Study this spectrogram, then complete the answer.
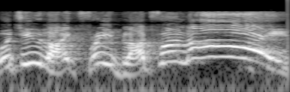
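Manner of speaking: cheesiest advert voice, very high. Urging the other speaker to do the cheesiest advert, showing how: cheesiest advert voice. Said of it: "You should do the cheesiest advert possible".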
